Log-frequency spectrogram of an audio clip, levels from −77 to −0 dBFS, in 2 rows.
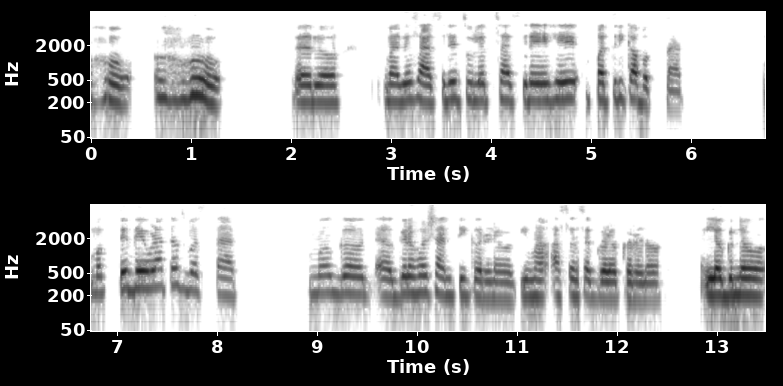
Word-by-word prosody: हो, 220 -4 +2 0.7
हो. 250 -9 +6 0.8
तर 205 0 +2
अ, - - 0 0.5
माझे 215 +1 +1
सासरे, 215 0 0
चुलत 220 -2 -5
सासरे 220 -1 +1 0.2
हे 235 +1 +5 0.2
पत्रिका 230 +1 +2
बघतात. 165 -3 -6 0.8
मग 220 0 -6 0.2
ते 265 - +7
देवळातच 280 +1 +3
बसतात. 225 -5 -9 0.8
मग 225 0 -8
अ, 220 -1 -1 0.2
अ, 195 - -3
ग्रहशांती 220 -2 -2
करणं 180 -2 -3
किंवा 190 0 -2
असं 195 +1 -4
सगळं 180 -2 +2
करणं, 170 -1 -2 0.5
लग्न 205 0 +7
215 Hz, 110 wpm, -24 LUFS, 195-230 Hz, 0.8 s, ते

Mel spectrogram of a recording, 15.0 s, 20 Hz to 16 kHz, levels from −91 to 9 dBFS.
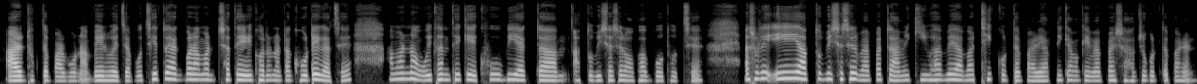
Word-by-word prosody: আর 190 - +10
ঢুকতে 200 0 -2
পারবো 180 -1 -2
না - - +1
বের 195 0 +4
হয়ে 190 -1 +3
যাবো। 185 +1 -3
যেহেতু 245 +2 +1
একবার 235 +1 +1
আমার 230 0 0 0.2
সাথে 225 -1 0
এই 210 - +3
ঘটনাটা 205 -1 -1
ঘটে 210 +3 +4
গেছে 185 0 -1 0.6
আমার 250 +2 +2
না - - +5
ওইখান 225 +2 +2
থেকে 230 0 +1 0.2
খুবই 230 -1 -1
একটা 205 0 -2 0.4
আত্মবিশ্বাসের 200 +1 -3
অভাব 195 +1 -3
বোধ 185 -1 -2
হচ্ছে। 175 - -8 0.7
আসলে 265 +3 +2 0.2
এই 280 +1 +5 0.2
আত্মবিশ্বাসের 250 +1 0
ব্যাপারটা 220 +2 -2
আমি 205 +1 -4
কীভাবে 220 0 -1
আবার 215 +1 -2
ঠিক 245 0 -4
করতে 195 -3 -3
পারি? 180 0 -1
আপনি 205 +2 -10
কি - - -13
আমাকে 195 0 -10
এ - - -5
ব্যাপারে 200 +1 -3
সাহায্য 185 0 -7
করতে 195 0 -5
পারেন? 190 -1 -4
210 Hz, 170 wpm, -20 LUFS, 195-230 Hz, 0.7 s, আর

